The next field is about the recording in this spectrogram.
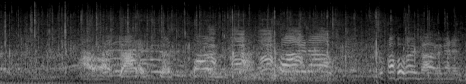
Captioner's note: laughter, cheering, applause; laughter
